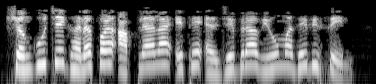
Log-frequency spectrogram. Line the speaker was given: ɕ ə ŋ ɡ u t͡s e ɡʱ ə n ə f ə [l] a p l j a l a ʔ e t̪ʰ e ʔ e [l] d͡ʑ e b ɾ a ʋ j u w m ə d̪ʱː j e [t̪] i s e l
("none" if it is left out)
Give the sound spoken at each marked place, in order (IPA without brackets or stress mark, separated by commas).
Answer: ɭ, l, d̪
